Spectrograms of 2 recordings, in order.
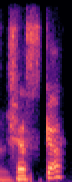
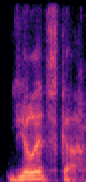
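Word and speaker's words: Wieliczka: Wilcheska? I will find out. Wilcheska. Wilcheska. I think that's how you pronounce it. Wilcheska. Milishevka. Mm-hmm. Wielitska.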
